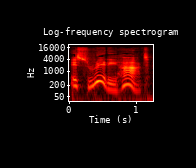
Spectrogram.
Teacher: 英式发音读成 hot，美音中完全变成 a 这个声音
